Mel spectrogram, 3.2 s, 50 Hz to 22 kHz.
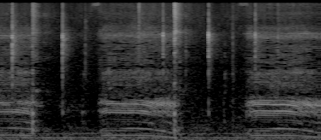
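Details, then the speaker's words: Repeating motor hum with clicks, about 40 cycles a minute, from a Zomee Fit wearable breast pump in expression mode, described as loud; longer pulls with stronger suction; wearable breast pump running. "Now, again, this is loud. It's louder than me and I'm pretty loud."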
